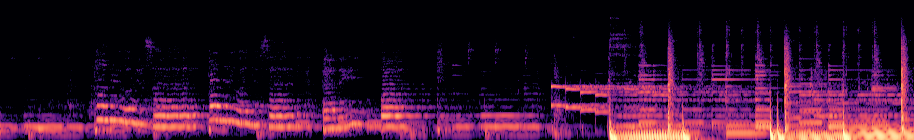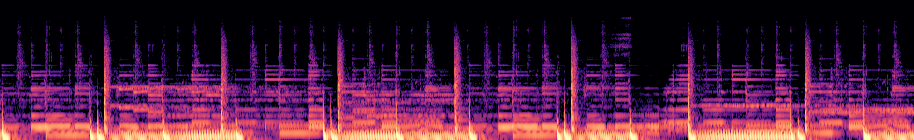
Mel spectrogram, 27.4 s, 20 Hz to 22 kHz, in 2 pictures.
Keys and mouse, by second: 1.5 double click, 4.5 double click, 11.4 shift+click, 18.0 double click, 19.2 shift+click, 22.6 alt+click.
